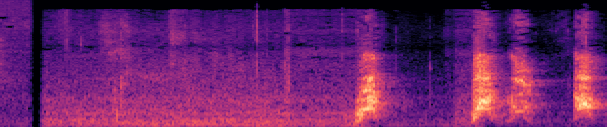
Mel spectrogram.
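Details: Steady rumbling background noise for two seconds, then a dog lets out a quick run of four loud, sharp barks, the last three bunched within about half a second of each other.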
